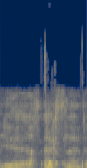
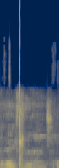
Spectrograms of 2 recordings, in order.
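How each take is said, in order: First: Low scheming villain voice; spy voice. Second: Whispered gleeful villain; spy whisper. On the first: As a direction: say it low and pleased, plotting. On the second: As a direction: breathe it out, scheming. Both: Acted. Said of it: "That's my spy voice".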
